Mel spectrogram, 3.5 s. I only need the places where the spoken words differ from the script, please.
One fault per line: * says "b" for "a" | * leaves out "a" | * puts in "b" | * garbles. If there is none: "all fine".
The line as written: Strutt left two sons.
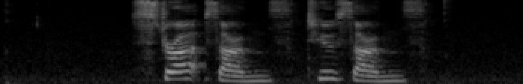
* says "sons" for "left"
